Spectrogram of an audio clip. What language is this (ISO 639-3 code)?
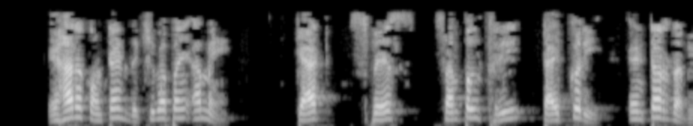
ori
